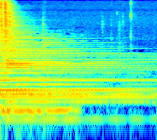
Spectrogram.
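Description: The closing chord of the song, strummed on a Taylor acoustic guitar, ringing out and slowly fading.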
